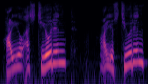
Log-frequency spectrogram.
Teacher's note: we have to raise the last part of the question raise the voice at that part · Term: correct intonation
